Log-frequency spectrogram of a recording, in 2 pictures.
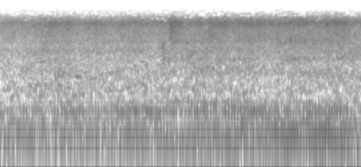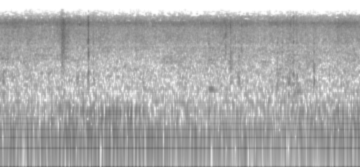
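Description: An engine running steadily, getting a little louder toward the middle and easing off in the second half, with a few faint clicks.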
